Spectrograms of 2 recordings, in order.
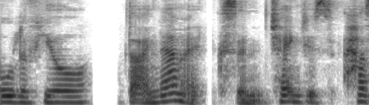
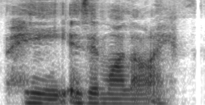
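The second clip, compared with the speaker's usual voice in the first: usual speaking voice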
